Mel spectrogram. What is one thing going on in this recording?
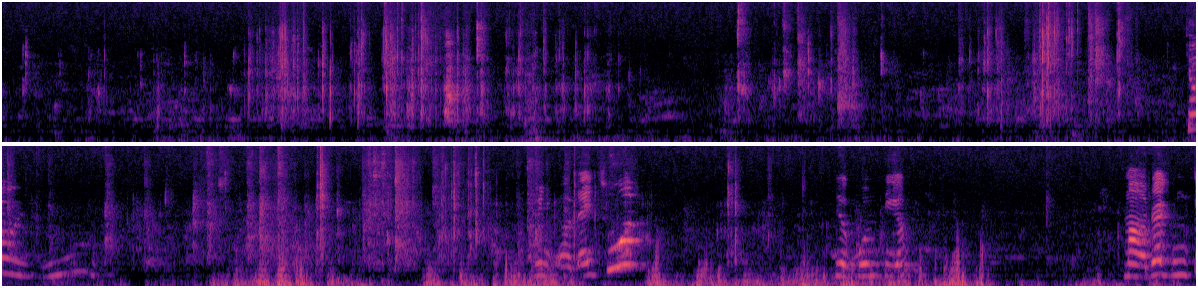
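A plastic snack bag crinkles in a boy's hands.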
